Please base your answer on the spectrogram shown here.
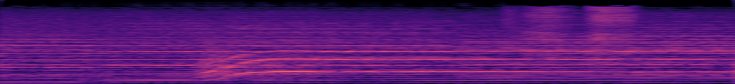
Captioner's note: howls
